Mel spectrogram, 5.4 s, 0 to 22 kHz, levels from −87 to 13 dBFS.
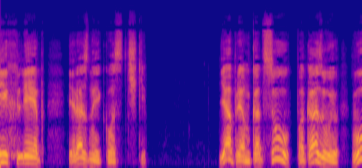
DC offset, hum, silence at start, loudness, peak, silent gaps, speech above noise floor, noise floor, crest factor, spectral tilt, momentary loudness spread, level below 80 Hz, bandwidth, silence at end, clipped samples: under 0.1%; none; 0 s; -15 LUFS; 0 dBFS; none; 61 dB; -76 dBFS; 16 dB; -5 dB/octave; 10 LU; -62 dBFS; 13.5 kHz; 0 s; under 0.1%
